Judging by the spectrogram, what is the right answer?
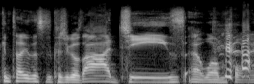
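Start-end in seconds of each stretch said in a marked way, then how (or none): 0.8-1.9 put-on local Massachusetts Boston accent. Retelling what a woman said, to show she has a boston accent. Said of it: "I'm saying she's got Boston".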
